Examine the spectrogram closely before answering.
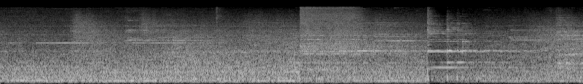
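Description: Steady machinery noise with a low hum and scattered metallic clinks from a rig that tilts a hose-connected frame of steel gas cylinders. About four seconds in the noise dips slightly and a few thin high tones sound.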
